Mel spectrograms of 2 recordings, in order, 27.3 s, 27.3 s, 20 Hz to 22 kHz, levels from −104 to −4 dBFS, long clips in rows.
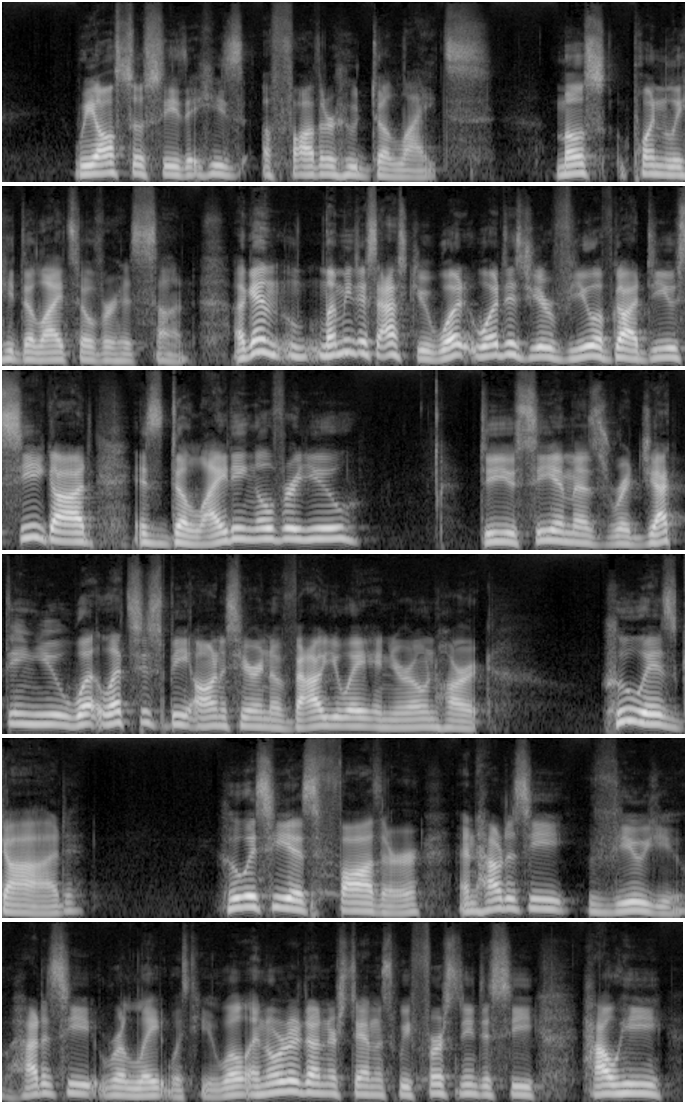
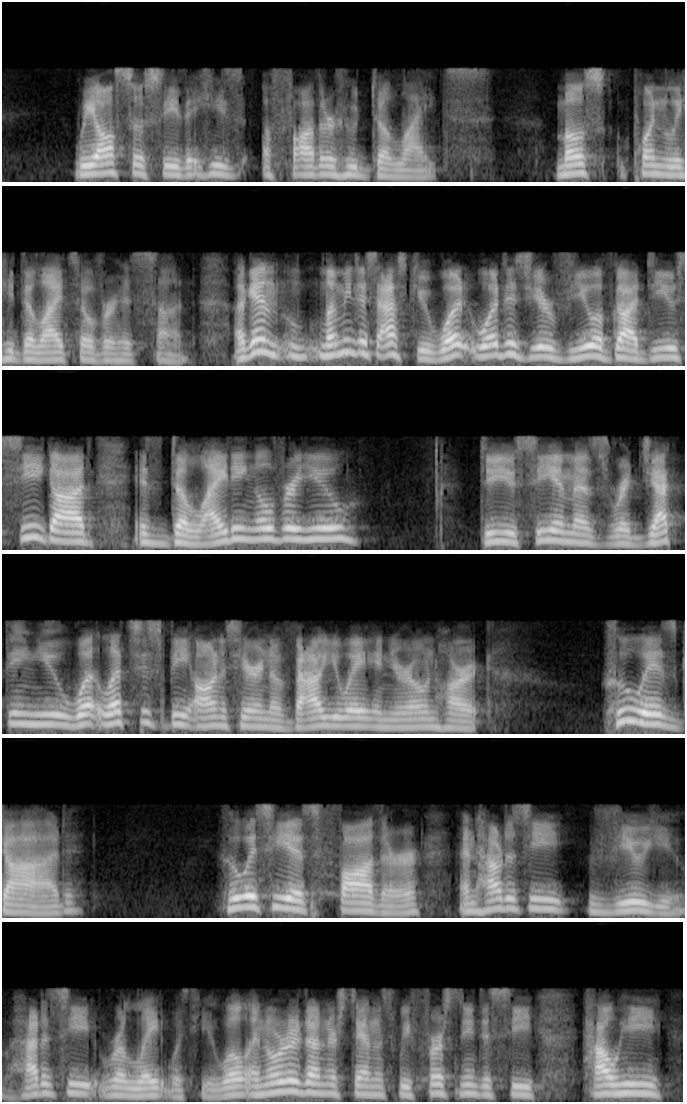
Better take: first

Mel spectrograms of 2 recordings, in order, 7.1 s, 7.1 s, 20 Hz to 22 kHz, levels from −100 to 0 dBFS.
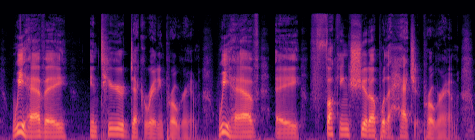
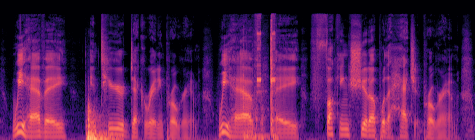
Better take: first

